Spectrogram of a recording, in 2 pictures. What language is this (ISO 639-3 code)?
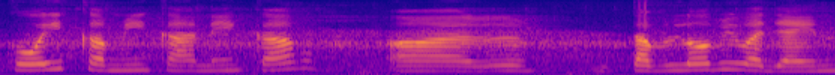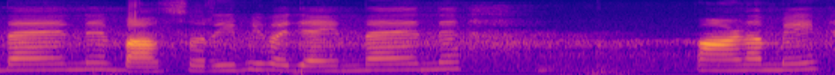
snd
